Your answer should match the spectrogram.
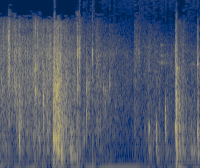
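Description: Irregular short knocks and clatters of rocks being handled on a rock pile, with a louder knock about half a second in and a few sharp ones near the end.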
